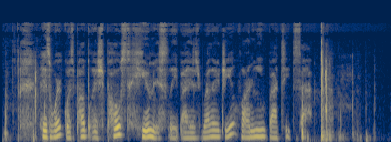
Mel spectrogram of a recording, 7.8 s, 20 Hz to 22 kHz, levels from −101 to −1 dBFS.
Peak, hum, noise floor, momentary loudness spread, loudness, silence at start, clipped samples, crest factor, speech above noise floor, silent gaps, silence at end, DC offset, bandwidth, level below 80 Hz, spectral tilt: -6 dBFS; none; -55 dBFS; 12 LU; -29 LUFS; 0.05 s; under 0.1%; 24 dB; 27 dB; none; 0.5 s; under 0.1%; 11.5 kHz; -62 dBFS; -5.5 dB/octave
